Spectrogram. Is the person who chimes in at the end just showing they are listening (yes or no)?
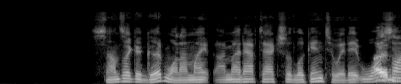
yes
